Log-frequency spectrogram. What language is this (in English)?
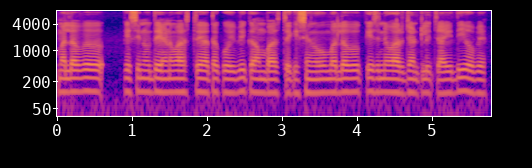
Punjabi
